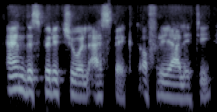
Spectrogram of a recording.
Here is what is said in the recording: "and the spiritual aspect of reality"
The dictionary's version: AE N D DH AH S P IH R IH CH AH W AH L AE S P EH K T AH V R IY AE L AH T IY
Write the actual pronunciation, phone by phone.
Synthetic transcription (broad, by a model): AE N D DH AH S P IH R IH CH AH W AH L AE S P EH K T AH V R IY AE L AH T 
